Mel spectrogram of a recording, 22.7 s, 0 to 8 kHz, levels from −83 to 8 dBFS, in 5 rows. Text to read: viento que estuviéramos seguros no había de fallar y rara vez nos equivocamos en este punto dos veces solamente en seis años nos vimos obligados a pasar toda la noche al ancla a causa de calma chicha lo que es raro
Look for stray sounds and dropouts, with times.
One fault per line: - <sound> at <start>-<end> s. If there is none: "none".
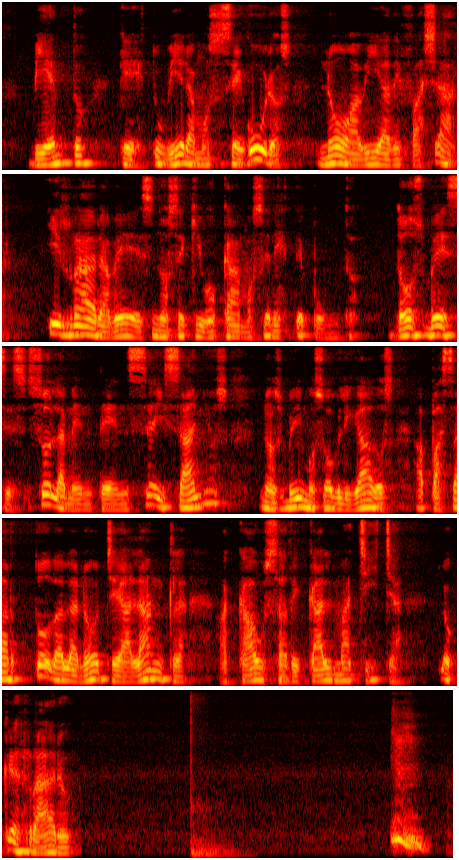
- thud at 20.1-20.8 s
- throat clearing at 22.1-22.5 s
